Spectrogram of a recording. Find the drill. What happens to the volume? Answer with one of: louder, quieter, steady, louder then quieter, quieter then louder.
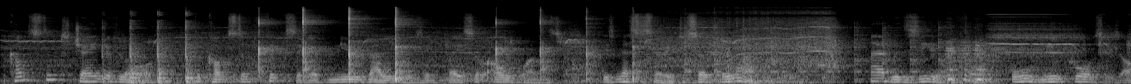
louder.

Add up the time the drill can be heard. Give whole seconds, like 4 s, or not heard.
11 s.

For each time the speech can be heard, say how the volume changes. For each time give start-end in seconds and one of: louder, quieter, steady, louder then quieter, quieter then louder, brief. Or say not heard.
0.0-7.7 steady
8.7-11.2 brief.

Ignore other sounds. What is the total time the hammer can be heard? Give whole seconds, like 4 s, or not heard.
9 s.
